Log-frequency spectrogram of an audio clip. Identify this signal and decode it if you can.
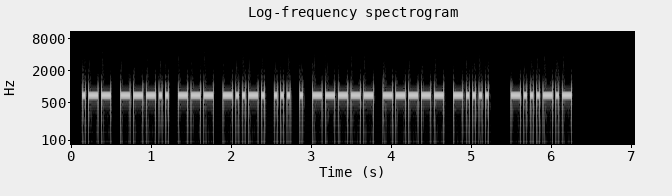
Morse code, heard as a keyed tone, about 26 wpm, 700 Hz. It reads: W8O/SE006 <BK>
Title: SOTA QSO Practice 30wpm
